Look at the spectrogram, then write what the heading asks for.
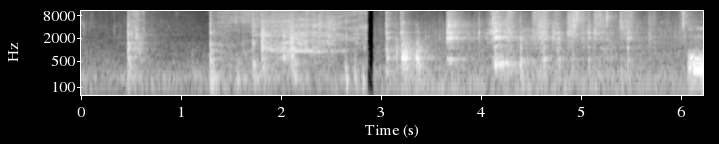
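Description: Coconut milk curry sauce with curry powder and seasonings heating toward a boil in a pan, giving a steady close sizzle with stirring scrapes and occasional utensil clinks against the pot, with no talking.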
